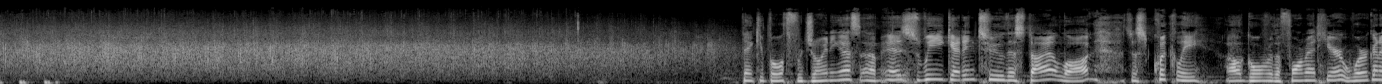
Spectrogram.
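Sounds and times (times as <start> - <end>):
audience applause welcoming two guests on stage: 0.0 - 7.4
speech: 7.5 - 13.8.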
